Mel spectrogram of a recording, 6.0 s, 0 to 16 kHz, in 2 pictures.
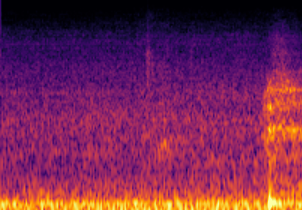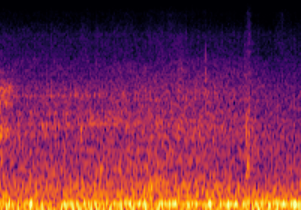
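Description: A 4x4's engine idling steadily, with one short sharp higher-pitched sound about two and a half seconds in.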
